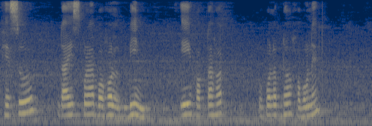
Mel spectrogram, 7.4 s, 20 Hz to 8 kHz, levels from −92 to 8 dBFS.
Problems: none marked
